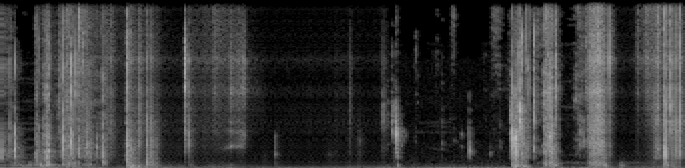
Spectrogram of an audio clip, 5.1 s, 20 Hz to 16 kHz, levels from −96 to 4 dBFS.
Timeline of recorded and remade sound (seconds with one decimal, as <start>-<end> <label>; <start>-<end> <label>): 0.0-0.8 recorded; 0.8-2.9 remade; 2.9-4.4 recorded; 4.4-5.1 remade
